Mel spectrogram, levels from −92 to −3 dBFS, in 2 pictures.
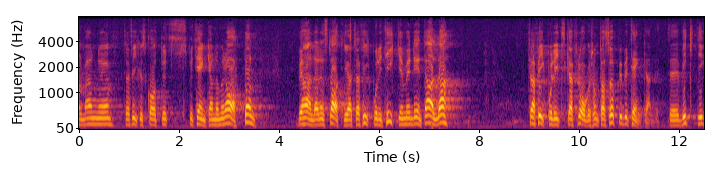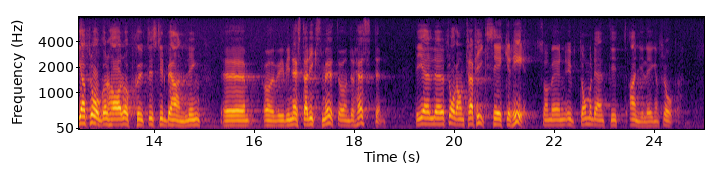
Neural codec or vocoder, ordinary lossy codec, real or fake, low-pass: none; none; real; none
